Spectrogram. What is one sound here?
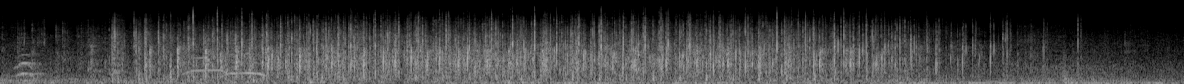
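A large outdoor crowd applauds and cheers loudly, then the applause fades.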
